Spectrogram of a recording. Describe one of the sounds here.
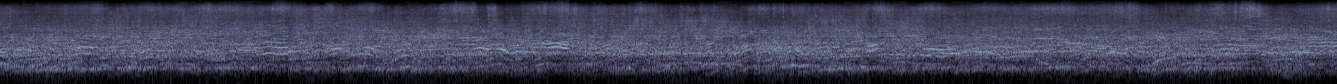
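A crowd of spectators talks and murmurs nearby.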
